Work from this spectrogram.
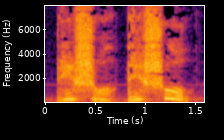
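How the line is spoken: Whispered shout. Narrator (Russian): шепотом кричит

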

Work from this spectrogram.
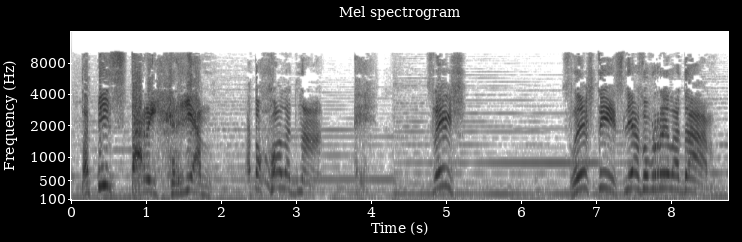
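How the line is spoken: Shouting on waking. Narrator (Russian): просыпаясь, кричал

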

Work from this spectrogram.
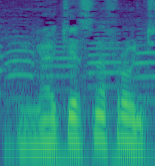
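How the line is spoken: Plain. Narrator (Russian): сказал я

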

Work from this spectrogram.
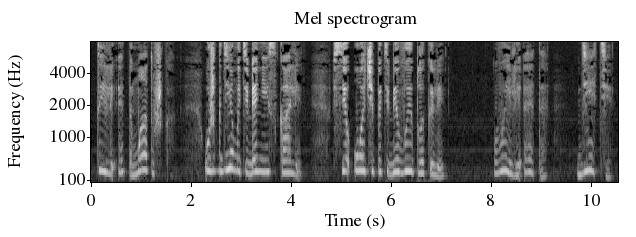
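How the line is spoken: Old woman speaking through tears. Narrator (Russian): говорила старушка сквозь слезы

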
